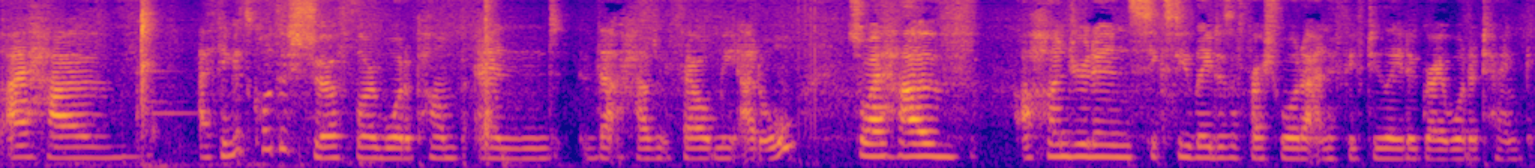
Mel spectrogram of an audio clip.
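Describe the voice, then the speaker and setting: Young aussie woman showing off her bus, chatty, laughs a lot, camera a bit far off with noise. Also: lowish voice. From Australia. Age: early 20s. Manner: chatty, laughs often, recommends things. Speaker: vlogger giving a bus tour. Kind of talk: casual home tour. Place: inside a converted bus. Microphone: camera held by her sister. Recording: camera at a distance with background noise.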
